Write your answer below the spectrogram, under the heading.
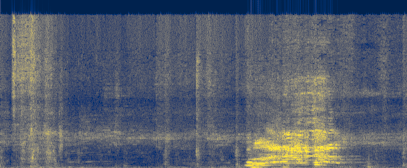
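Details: Goat kids playing in a pen: one loud, quavering, nasal bleat begins after about two and a half seconds and lasts almost a second, preceded by quieter low rustling and muffled background noise.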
